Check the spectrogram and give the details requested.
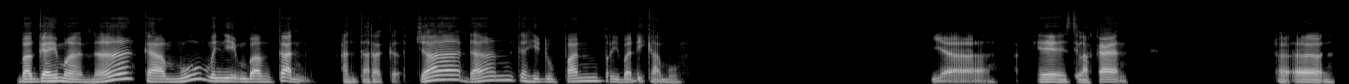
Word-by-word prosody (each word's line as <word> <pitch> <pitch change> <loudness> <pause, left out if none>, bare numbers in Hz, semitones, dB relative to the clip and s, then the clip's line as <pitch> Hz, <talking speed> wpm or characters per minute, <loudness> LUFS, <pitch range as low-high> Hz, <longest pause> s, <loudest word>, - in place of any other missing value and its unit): Bagaimana 140 - +3
kamu 140 - +1
menyeimbangkan 135 -6 +1 0.3
antara - - -5
kerja 215 +8 +1
dan 185 +9 -1
kehidupan 145 - -3
pribadi 115 -3 -4
kamu? 105 -1 -6 2.5
Ya - - -3 0.9
oke, 115 -1 +2
silakan. 110 +3 +1 1.5
Heeh. 105 -2 +1
130 Hz, 60 wpm, -23 LUFS, 115-160 Hz, 2.5 s, Bagaimana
